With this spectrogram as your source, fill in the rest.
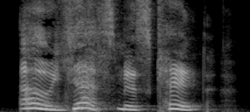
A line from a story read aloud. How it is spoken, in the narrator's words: Calendar gasped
